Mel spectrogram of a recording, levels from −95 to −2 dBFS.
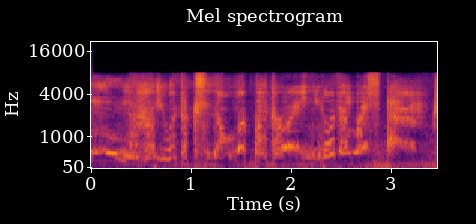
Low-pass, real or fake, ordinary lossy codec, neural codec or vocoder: none; fake; none; codec, 16 kHz, 0.8 kbps, ZipCodec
